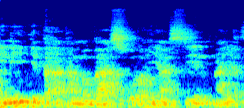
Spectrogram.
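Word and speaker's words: Yāsīn: Banyak yang membaca seperti ini. Yasin wal Qur'anil Hakim. Karena apa? Karena memang ada bunyi nun, kemudian ada waw, dianggap gunnah. Nah, padahal yang sahih adalah tetap bacanya Yasin wal Qur'anil Hakim kalau diwasolkan.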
